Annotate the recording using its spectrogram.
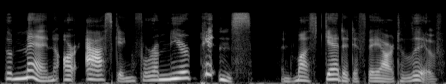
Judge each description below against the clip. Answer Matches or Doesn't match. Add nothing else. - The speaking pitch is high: Matches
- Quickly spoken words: Matches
